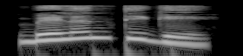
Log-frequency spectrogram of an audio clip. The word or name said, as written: ಬೆಳಂತಿಗೆ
